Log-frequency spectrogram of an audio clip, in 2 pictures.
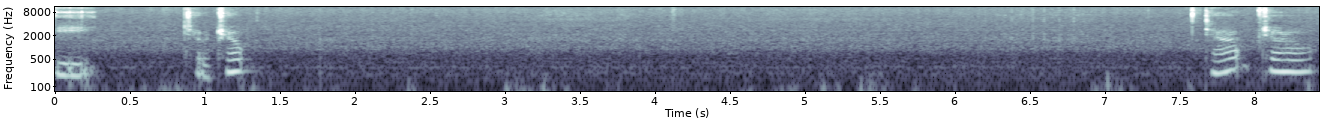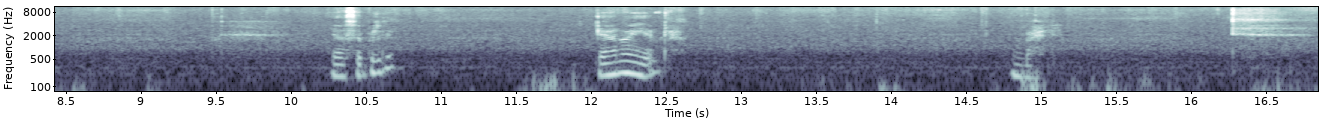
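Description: Fingers rub and squeeze soft yarn close by.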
